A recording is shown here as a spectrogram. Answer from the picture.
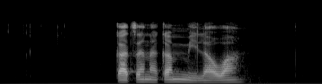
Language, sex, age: Northern Sotho, male, 23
